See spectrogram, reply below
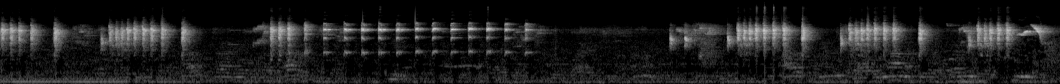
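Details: Singing Long-tailed shrike with a varied mimicked repertoire, recorded as a training master: rapid rattling bursts, then a long run of evenly repeated clear whistled notes, a short pause, and more fast scratchy trills.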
